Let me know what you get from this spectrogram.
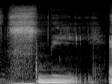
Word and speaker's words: Snee: Snee. And I think it's spelled exactly how it sounds. Yes. There's S-N and then about 37 E's.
